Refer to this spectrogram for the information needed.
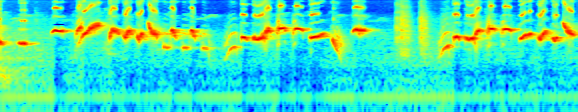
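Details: Varied White-rumped shama song played to prompt other birds to sing: a short low note, then a long stream of fluty, rising and falling whistles and chatters broken by brief pauses.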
